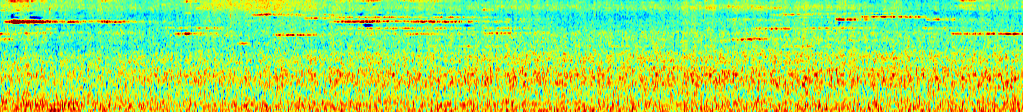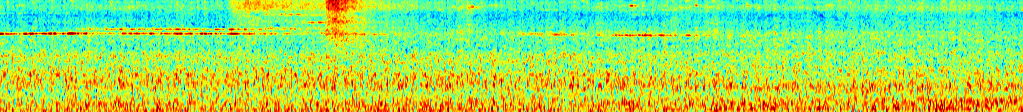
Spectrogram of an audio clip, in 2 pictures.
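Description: Busy road traffic: lorries and a double-decker bus passing with a steady low rumble, and a short hiss about seven seconds in.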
